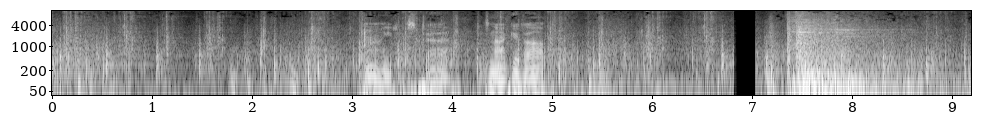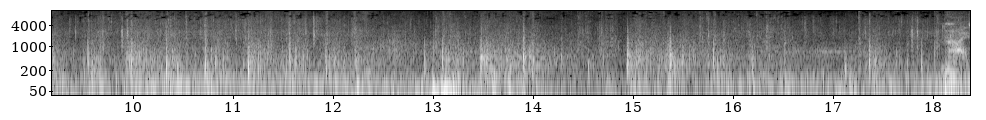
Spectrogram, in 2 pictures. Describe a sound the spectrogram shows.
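Armored footsteps clank on stone steps.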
